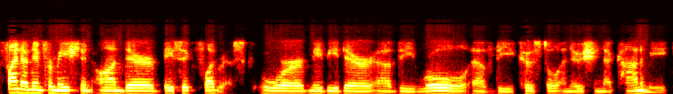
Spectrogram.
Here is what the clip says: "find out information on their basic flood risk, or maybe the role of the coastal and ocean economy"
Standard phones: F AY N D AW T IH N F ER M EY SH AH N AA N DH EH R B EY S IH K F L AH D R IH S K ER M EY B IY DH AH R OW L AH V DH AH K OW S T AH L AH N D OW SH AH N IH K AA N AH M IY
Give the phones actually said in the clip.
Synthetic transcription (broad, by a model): F AY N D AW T IH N F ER M EY SH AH N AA N DH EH R B EY S IH K F L AH D R IH S K ER M EY B IY DH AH R OW L AH V DH AH K OW S T L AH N OW SH AH N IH K AA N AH M IY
